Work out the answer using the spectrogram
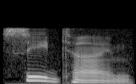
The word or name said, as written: seedtime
